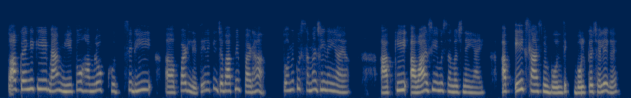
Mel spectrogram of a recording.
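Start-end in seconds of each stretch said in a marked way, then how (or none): none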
